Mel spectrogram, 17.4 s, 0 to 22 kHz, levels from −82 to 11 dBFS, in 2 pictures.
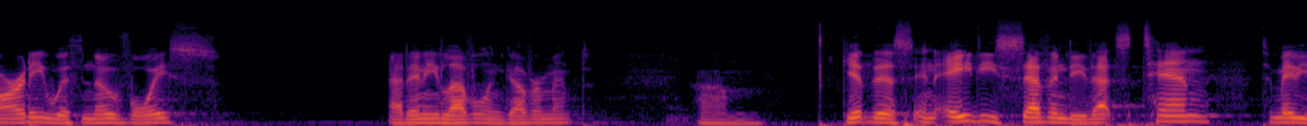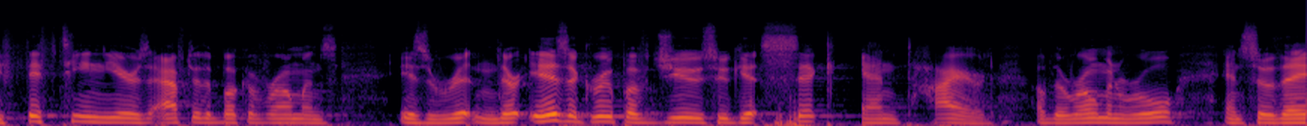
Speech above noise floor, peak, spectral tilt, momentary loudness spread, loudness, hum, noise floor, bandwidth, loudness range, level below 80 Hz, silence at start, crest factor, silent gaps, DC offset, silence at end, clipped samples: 37 dB; -8 dBFS; -6.5 dB/octave; 12 LU; -28 LUFS; none; -65 dBFS; 10.5 kHz; 5 LU; -48 dBFS; 0 s; 22 dB; none; under 0.1%; 0 s; under 0.1%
